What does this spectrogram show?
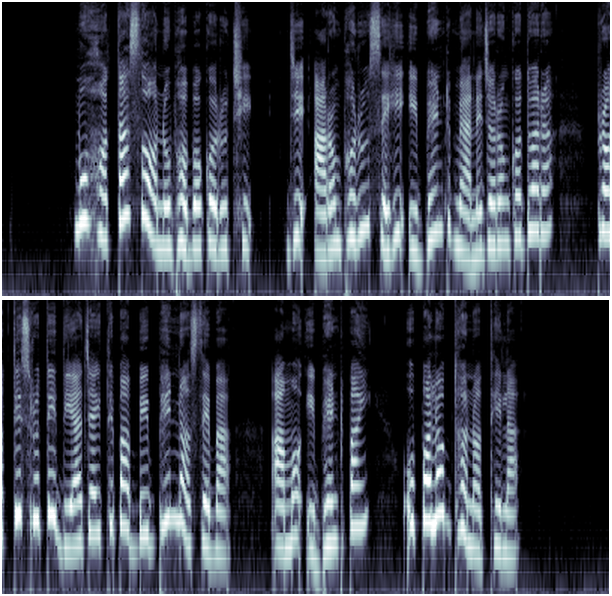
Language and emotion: Odia, sad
